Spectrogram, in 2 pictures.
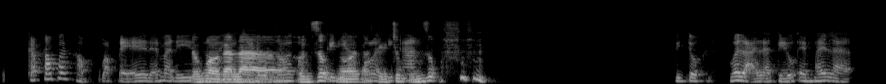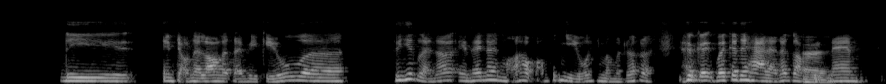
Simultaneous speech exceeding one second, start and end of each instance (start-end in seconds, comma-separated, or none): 1.9-4.2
